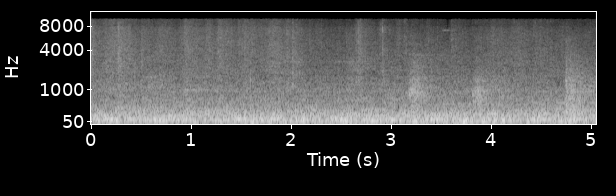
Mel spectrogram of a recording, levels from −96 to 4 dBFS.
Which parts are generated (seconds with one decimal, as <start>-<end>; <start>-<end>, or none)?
none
